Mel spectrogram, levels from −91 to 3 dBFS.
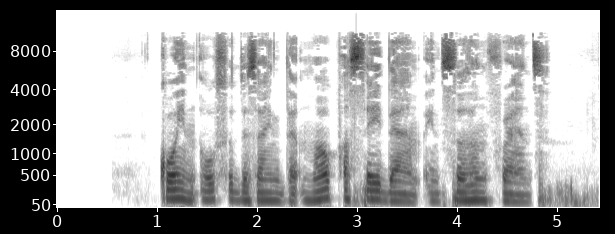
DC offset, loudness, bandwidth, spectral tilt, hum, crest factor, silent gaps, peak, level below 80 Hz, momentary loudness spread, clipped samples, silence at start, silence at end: under 0.1%; -21 LUFS; 11.5 kHz; -3.5 dB/octave; none; 24 dB; none; 0 dBFS; -50 dBFS; 15 LU; under 0.1%; 1.05 s; 0.2 s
